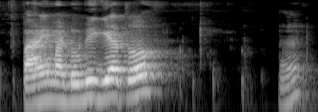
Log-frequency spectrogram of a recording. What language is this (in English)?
Gujarati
